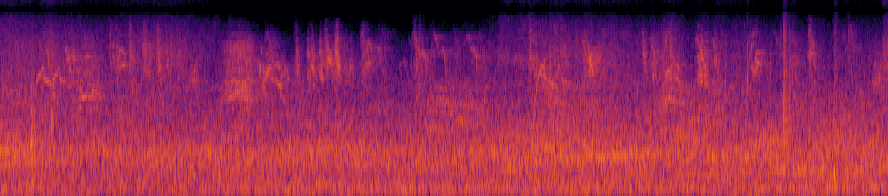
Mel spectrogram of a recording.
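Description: Small birds chirping in many short, scattered calls over a steady outdoor background hiss.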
